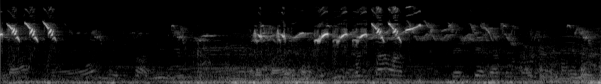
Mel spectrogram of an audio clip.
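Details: Double-collared seedeater, described as a fast, strong singer, singing in competition: a quick burst of sharp, high chirped notes, then after a pause a longer run of rapid, buzzy, warbling phrases, with a faint low rumble throughout.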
